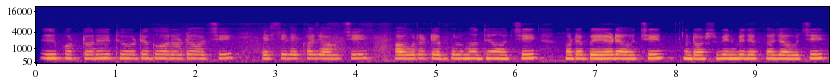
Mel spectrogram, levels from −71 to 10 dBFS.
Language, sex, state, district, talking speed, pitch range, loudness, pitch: Odia, female, Odisha, Nuapada, 145 wpm, 250-265 Hz, -15 LUFS, 255 Hz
